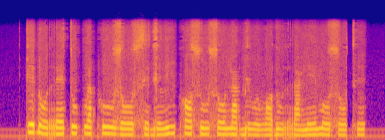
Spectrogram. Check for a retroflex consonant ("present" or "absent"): absent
